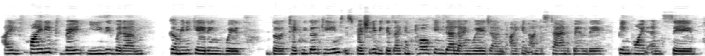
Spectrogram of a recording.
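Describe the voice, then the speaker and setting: A woman from Sri Lanka talks through her working life as an interview guest, pausing on fillers and restarting sentences as she thinks. The sound is a little dull, with a faint hiss underneath. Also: mid-range voice, fairly even intonation, fairly bright tone. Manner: thoughtful, many fillers and restarts. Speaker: interview guest, business analyst. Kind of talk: conversational interview answers.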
